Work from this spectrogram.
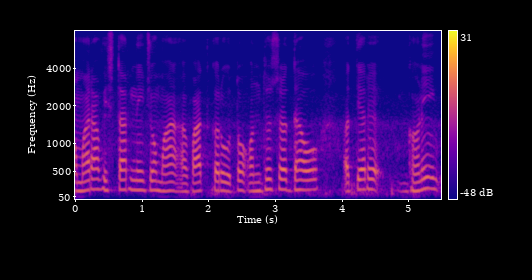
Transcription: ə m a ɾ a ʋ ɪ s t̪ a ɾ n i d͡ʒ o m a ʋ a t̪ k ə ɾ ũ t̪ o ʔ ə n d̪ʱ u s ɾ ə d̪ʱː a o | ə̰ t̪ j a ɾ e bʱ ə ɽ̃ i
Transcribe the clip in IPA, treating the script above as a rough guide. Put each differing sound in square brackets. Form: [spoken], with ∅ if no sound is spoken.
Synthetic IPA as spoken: ə m a ɾ a ʋ ɪ s t̪ a ɾ n i d͡ʒ o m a ʋ a t̪ k ə ɾ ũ t̪ o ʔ ə n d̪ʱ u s ɾ ə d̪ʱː a o | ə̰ t̪ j a ɾ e [ɡʱ] ə ɽ̃ i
